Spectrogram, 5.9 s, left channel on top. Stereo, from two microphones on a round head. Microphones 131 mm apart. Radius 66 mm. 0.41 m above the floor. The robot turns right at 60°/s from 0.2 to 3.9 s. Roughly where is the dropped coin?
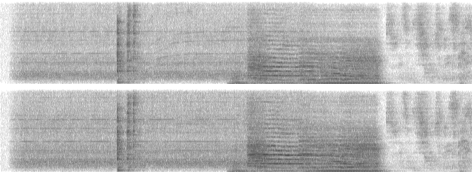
Centre.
